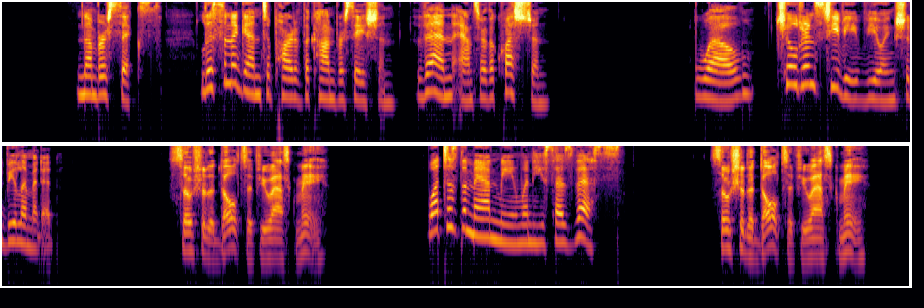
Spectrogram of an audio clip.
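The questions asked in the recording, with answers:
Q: What does the man mean when he says this?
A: Adults' TV viewing should be limited too.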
